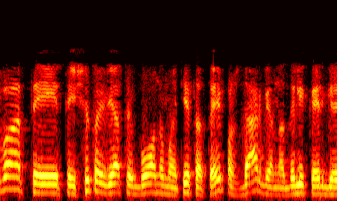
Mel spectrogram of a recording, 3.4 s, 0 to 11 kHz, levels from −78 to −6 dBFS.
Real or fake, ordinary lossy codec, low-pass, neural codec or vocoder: real; AAC, 32 kbps; 9.9 kHz; none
